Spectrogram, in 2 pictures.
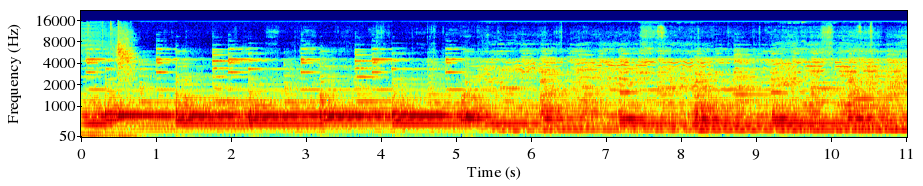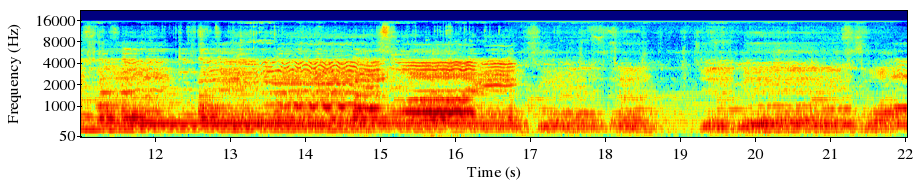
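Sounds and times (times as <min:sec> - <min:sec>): crowd singing: 0:00.0 - 0:01.2, 0:04.8 - 0:22.0
church bells ringing: 0:00.0 - 0:22.0.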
